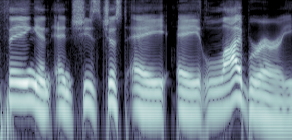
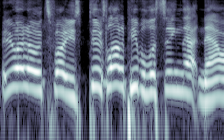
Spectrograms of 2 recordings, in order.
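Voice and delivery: excited; 10 semitones higher, 6 dB louder, much faster than usual. Real, not acted. Excited, amused aside.

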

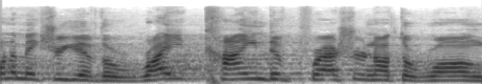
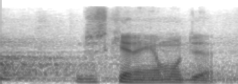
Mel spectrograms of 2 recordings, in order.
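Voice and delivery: hushed joking aside; 9 semitones lower, 11 dB quieter, much faster than usual. Real, not acted. Preacher quietly takes back his World Cup tease, hushed aside. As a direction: drop to a soft, low aside.

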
